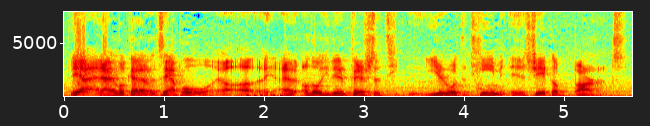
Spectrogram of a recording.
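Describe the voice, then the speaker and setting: A man's voice: medium pitch, normal speed, a bit bright, a little hiss or hum. Blunt man from Michigan. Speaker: sports podcast host. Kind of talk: casual sports chat.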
